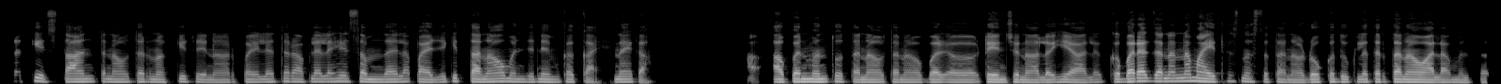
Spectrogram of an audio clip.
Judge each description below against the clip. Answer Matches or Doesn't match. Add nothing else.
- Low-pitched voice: Matches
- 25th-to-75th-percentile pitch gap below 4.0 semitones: Matches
